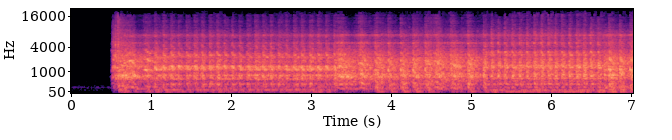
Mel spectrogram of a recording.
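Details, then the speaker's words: Lexus IS200 with a swapped 1UZ V8 on ECU Master, 16 degrees timing, fuel pressure 58 falling to 40: steady even cranking about seven seconds, never fires. Crank, no start; owner suspects the new coils are slightly short and not reaching the plugs. "Ça vaut pas, hein. Putain, on n'est pas loin, sa mère."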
